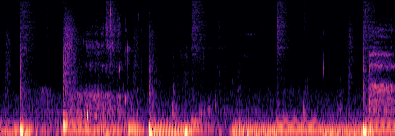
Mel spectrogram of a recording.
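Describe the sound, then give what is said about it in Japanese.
Quiet sipping of hot Guatemala drip-bag coffee from Good Time Coffee: a few soft slurps and small liquid clicks, spaced out over a faint low hum. “今夜はですね、グッドタイムコーヒーさんの、えー、コーヒードリップバッグ、グアテマラをいただいております。”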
